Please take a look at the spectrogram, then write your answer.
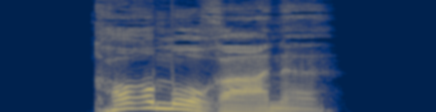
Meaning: cormorants (nominative/accusative/genitive plural of Kormoran)
- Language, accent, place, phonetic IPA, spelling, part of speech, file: German, Germany, Berlin, [ˈkɔʁmoˌʁaːnə], Kormorane, noun, De-Kormorane.ogg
